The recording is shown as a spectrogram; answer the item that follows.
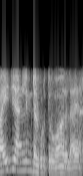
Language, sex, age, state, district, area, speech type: Tamil, male, 18-30, Tamil Nadu, Madurai, urban, conversation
